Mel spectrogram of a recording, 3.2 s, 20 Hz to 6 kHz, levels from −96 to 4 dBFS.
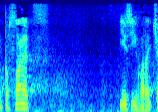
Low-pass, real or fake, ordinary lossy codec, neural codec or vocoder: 5.4 kHz; fake; MP3, 24 kbps; codec, 16 kHz, 1.1 kbps, Voila-Tokenizer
